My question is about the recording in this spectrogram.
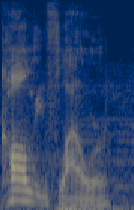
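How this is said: It is said in a non-Southern American pronunciation. The speaker calls it right. "I pronounce it cauliflower"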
